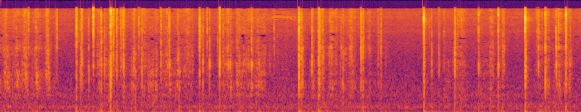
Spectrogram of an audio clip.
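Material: Plastic.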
